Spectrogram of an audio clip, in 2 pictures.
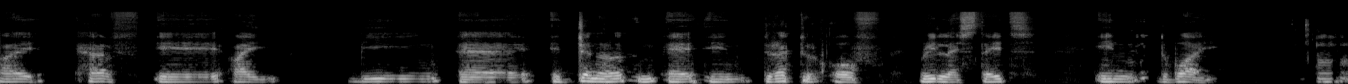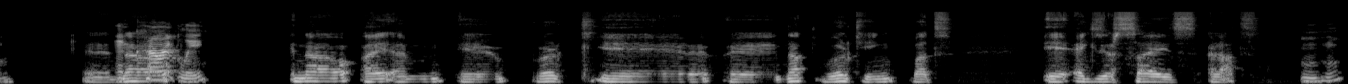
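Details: Real adult male with aphasia, cause not stated; aphasia.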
